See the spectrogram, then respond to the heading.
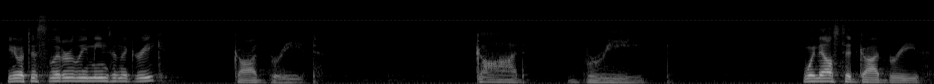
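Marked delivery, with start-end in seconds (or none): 2.3-3.2 low, soft, awed; hushed reverence. Real, not acted. Pastor telling the church what the Greek means, hushed. 4.7-6.4 low, soft, awed; hushed reverence. Real, not acted. Pastor telling the church what the Greek means, hushed.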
